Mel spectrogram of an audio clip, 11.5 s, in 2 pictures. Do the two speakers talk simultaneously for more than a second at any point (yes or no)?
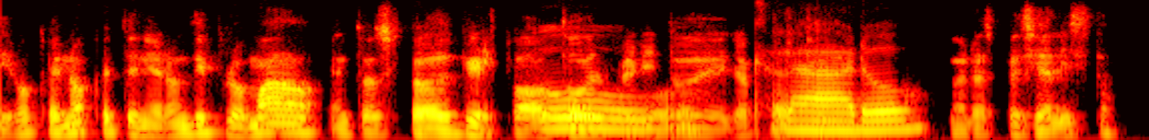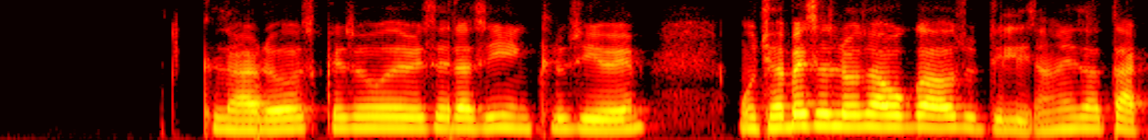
yes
